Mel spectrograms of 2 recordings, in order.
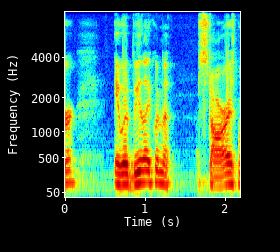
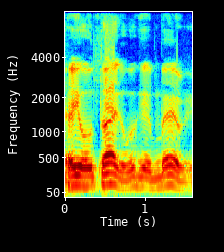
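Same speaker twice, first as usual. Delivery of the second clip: put-on mumbling voice, pitched lower; 4 semitones lower than usual. Mocking how an actor talks in every role: Sylvester Stallone voice. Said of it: "an actor who doesn't talk like this".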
